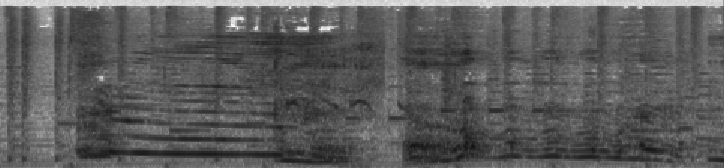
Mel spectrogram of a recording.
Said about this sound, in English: Dog in the alley, huh?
